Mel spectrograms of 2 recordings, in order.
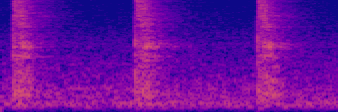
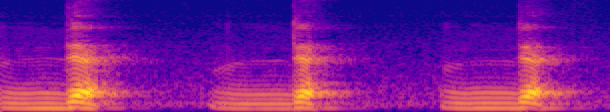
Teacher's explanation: So again, looking at T and D, t, t, t, d, d, d, you can feel that buzzing with the D that you can't feel with the T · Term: voicing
